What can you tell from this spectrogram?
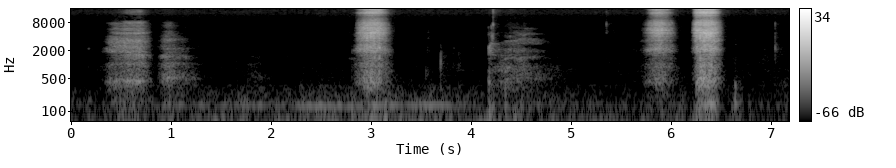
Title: Morning Sneezes & Snotty Nose Sounds~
